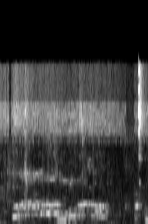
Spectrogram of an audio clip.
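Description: A high-pitched call that rises and falls, heard twice in quick succession.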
